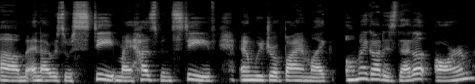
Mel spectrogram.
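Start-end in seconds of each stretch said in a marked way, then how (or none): none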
